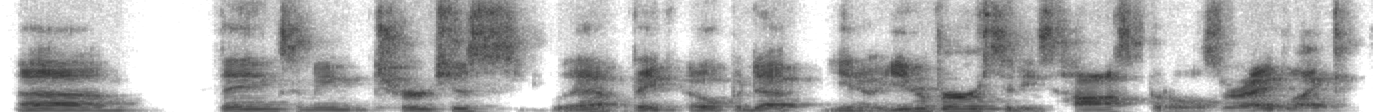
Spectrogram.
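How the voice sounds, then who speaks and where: A man's voice: mid-range voice, moderate pace, a bit bright, poor audio. A man as a podcast guest, talking earnestly in casual conversation with frequent restarts and filler words.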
